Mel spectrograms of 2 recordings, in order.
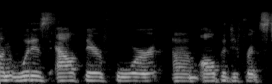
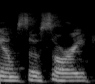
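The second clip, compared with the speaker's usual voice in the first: ordinary talk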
